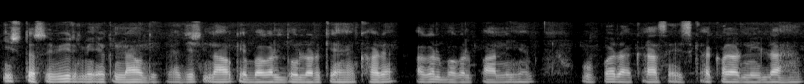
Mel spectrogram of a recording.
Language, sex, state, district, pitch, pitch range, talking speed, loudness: Hindi, male, Bihar, Patna, 115 Hz, 110-115 Hz, 195 wpm, -21 LUFS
